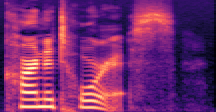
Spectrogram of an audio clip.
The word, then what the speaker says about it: Carnotaurus: But on your left, on the wall up high, there is actually a second B mode Carnotaurus.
